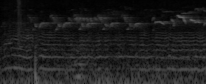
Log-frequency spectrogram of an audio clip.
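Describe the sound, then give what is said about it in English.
A steady outdoor drone of insects buzzing and chirping across the horseshoe, with high chirping calls flickering across the top. The hum stays fairly even throughout, with no voices, traffic, sirens or other mechanical noise. “You can hear the insects chirping.”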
